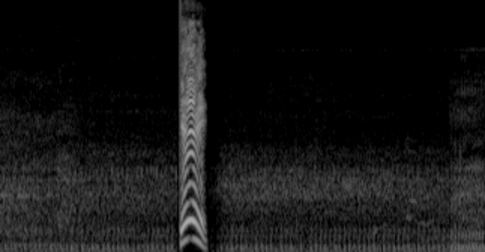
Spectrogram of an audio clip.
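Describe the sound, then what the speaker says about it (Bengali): A motorcycle on a touring trip near Kuakata and the Sundarbans idles after pulling over, with a steady low engine rumble throughout that is broken by a brief loud voice. "এখানে বাইকটা থামালাম।"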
